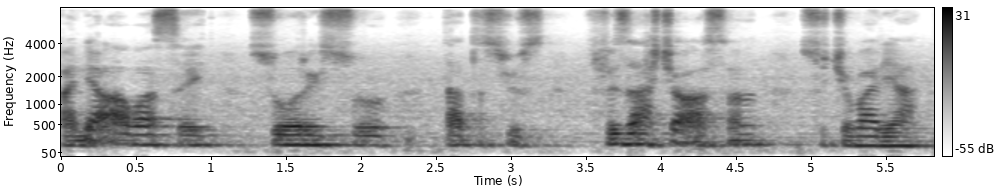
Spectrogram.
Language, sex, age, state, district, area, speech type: Kashmiri, male, 18-30, Jammu and Kashmir, Budgam, rural, spontaneous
